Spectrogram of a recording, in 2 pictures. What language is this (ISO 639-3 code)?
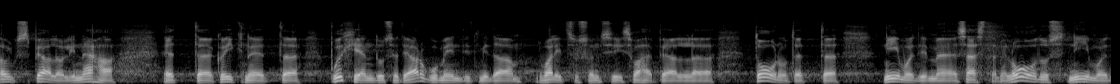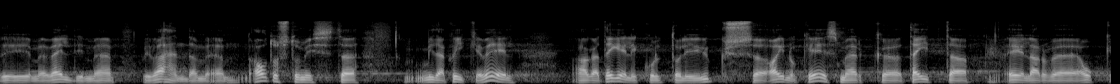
est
